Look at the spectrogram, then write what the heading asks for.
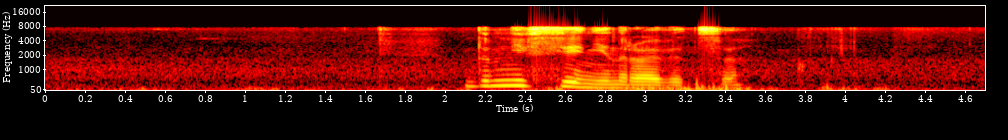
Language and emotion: Russian, neutral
